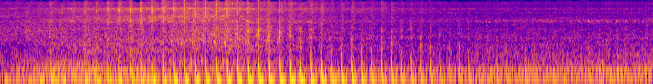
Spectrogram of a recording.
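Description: Diesel engine of a loaded earth-hauling công nông (small Vietnamese farm dump truck) chugging past at close range. It is a rapid, even knocking of about eight or nine beats a second over a low rumble, loudest about two to three seconds in and then easing off.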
